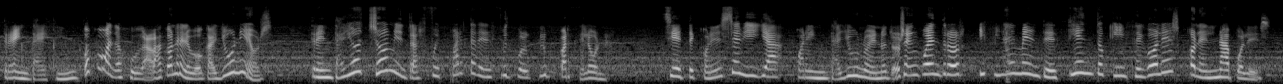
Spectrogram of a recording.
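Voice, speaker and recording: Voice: extremely high pitch, animated, normal speed, noisy background. A performer voicing a small, eager, childlike underwater creature who explains things with exclamations on a children's podcast. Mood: cheerful, eager. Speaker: children's show co-host. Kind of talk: scripted children's podcast chat.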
